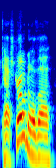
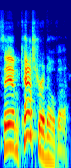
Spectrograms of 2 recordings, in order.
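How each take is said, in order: First: The name is said with an 'oh' vowel. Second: The name is said with an 'ah' vowel. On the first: This is the usual spelling of the name. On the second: This matches the spelling on the jersey. "as his jersey says"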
